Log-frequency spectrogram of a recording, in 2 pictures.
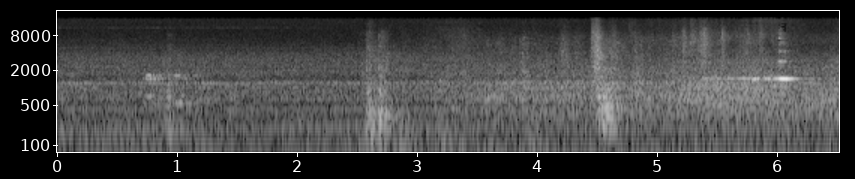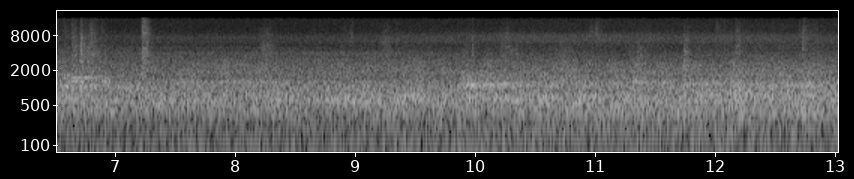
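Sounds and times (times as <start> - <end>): train rumbling: 0.0 - 13.0
sharp knocks: 2.5 - 5.3.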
